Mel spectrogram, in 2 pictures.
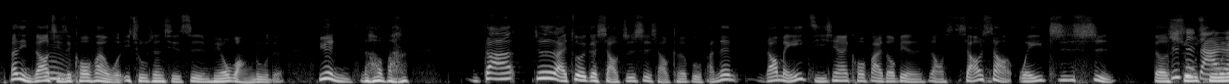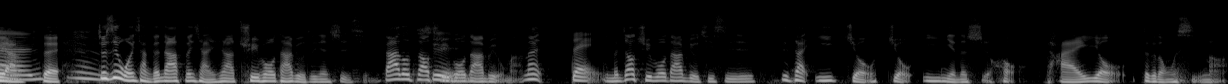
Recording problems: muffled; very; fading above 1.5 kHz

